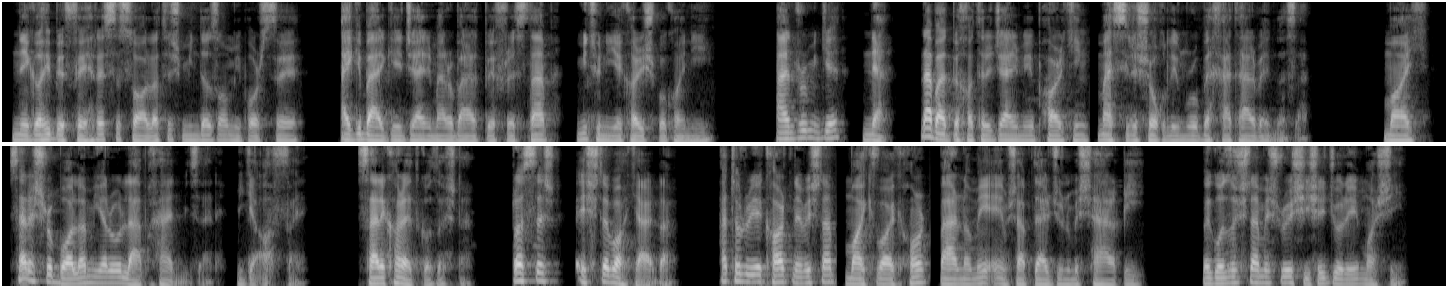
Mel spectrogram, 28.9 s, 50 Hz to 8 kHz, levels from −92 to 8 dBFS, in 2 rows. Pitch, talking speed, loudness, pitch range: 105 Hz, 135 wpm, -22 LUFS, 95-120 Hz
